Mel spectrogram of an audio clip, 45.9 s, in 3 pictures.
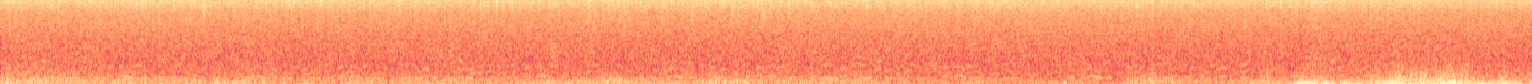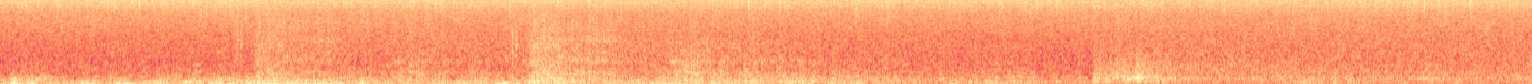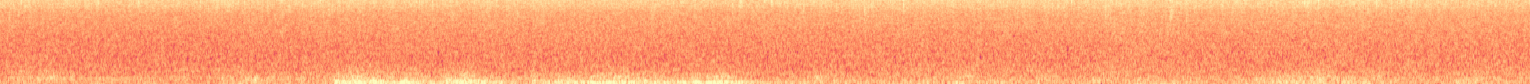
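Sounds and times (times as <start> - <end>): steady rain: 0.0 - 45.9
rolling thunder: 12.4 - 28.8, 32.8 - 45.6.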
